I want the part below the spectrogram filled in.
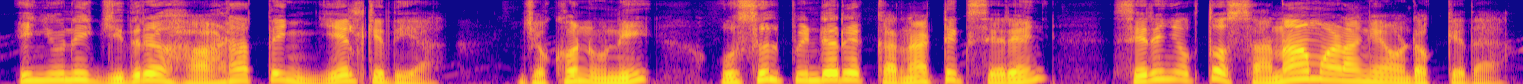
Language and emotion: Santali, happy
